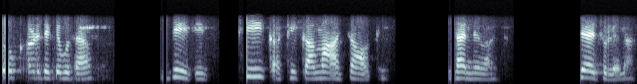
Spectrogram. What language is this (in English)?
Sindhi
